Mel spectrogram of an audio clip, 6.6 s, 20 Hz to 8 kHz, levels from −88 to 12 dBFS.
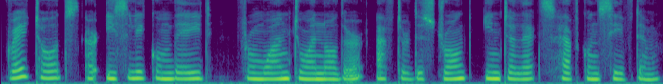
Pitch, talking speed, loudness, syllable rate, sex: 220 Hz, 145 wpm, -15 LUFS, 4.8 syllables/s, female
